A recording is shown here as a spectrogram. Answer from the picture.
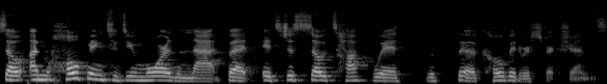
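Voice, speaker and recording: A medium-pitched woman at a fairly slow pace, with ordinary pitch variation, in a very clean recording with a silent background. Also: hardly any pauses. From US. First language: Spanish. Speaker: children's book author and educator. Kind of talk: casual interview chat.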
